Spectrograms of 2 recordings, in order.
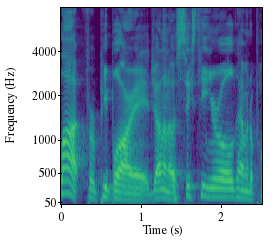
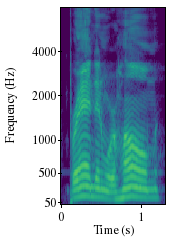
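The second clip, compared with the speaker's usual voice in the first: mild drawn-out call into the house; slow, lightly projected call; 3 semitones higher, 4 dB louder, slower than usual. Retold or imitated. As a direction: announce yourself on coming home. Dad calling out on arrival.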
